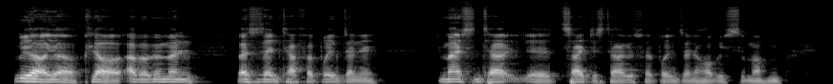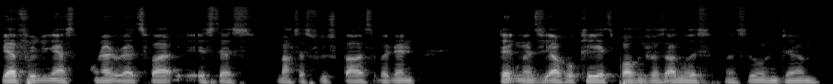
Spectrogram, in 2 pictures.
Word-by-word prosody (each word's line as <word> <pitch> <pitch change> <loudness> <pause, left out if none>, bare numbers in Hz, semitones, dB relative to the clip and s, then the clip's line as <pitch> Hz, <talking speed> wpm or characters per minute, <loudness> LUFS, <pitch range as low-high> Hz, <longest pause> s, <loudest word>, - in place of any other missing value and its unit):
Ja 140 -5 +10
ja, 105 -4 +5
klar. 95 0 +5
Aber 115 -1 +3
wenn 120 0 +1
man, 115 -3 0 0.3
weißt 115 -1 +4
du, 110 - -7
seinen 110 -2 +1
Tag 105 -1 0
verbringt, 100 0 -3
seine 100 -3 -4 0.6
die - - -8
meisten 115 -1 +3
Ta 110 -1 +4
äh, 100 -4 -4
Zeit 105 -2 +1
des 95 - -8
Tages 95 0 -2
verbringt, 95 0 -6
seine 95 -1 -5
Hobbys 90 0 -6
zu 90 - -11
machen, 90 -1 -6 0.5
ja, 100 0 +6
für 95 0 -2
den 90 0 -7
1. 90 0 -4
Monat 95 -2 -3
oder 90 +1 -3
2 95 +2 -2 0.3
ist - - -8
das 90 0 -8 0.2
macht 95 -3 -8
das 85 -3 -10
viel 90 +2 -13
Spaß, 95 +1 -5
aber 90 0 -8
dann 95 -1 -5 0.9
denkt 105 0 0
man 95 - -4
sich 90 +1 -5
auch: 95 +1 +1
„Okay, 95 0 -2
jetzt 95 -1 -3
brauche 90 -1 -1
ich 85 - -12
was 90 0 -6
anderes.“ 95 -1 -4
Weißt 90 0 -13
du? 100 - -5
Und, 90 -2 -7
ähm 90 0 -5
95 Hz, 190 wpm, -24 LUFS, 90-105 Hz, 0.9 s, Ja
